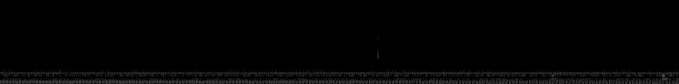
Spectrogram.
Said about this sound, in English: My fucking fridge is so loud.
